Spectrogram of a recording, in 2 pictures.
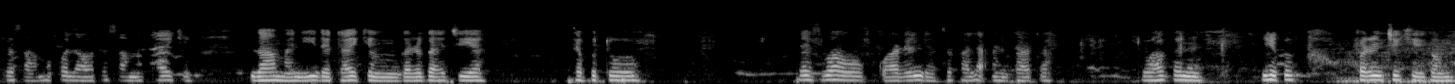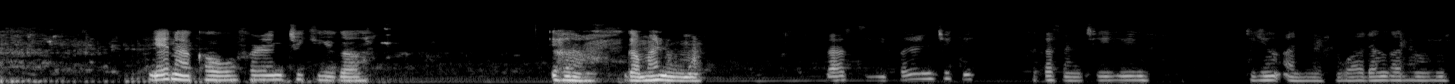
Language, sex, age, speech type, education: Hausa, female, 46-60, spontaneous, tertiary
